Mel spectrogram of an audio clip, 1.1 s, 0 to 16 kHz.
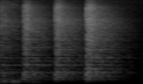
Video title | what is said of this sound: September 24, 2023 Sunday Service - JESUS IS GREATER THAN | pinapalo na to na malakas, kaya po tumutunog yan ng ganto ang tunog kasi sapat yung stress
